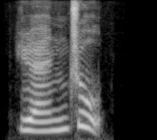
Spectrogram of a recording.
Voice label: "援助", Chinese

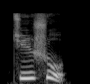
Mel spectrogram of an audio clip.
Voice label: "拘束", Chinese

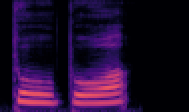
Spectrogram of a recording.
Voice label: "赌博", Chinese

